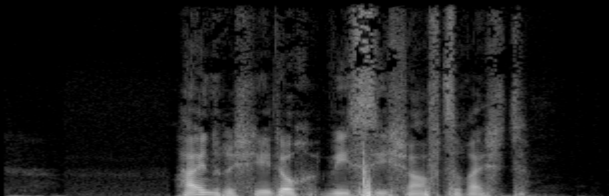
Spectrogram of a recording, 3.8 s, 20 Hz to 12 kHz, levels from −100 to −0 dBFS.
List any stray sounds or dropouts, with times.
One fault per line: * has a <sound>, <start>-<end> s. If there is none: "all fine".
all fine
